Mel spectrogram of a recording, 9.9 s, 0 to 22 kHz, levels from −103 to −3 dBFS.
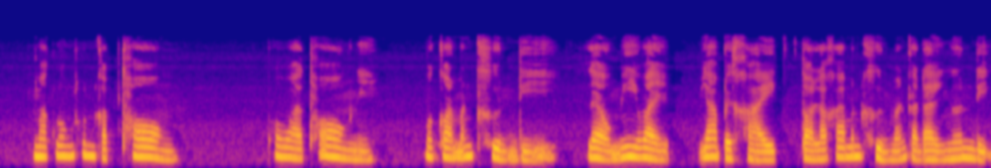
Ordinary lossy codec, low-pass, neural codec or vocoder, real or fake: none; 9.9 kHz; vocoder, 24 kHz, 100 mel bands, Vocos; fake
